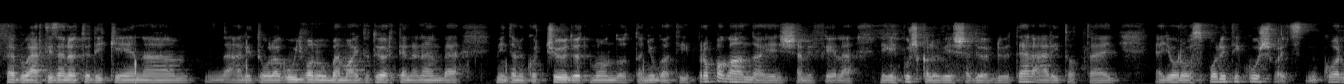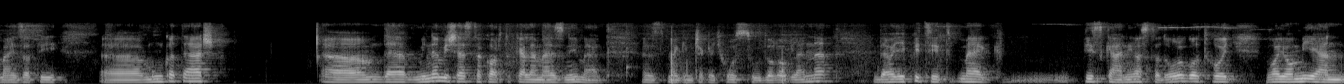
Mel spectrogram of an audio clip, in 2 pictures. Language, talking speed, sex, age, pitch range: Hungarian, 130 wpm, male, 30-49, 100-115 Hz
